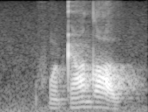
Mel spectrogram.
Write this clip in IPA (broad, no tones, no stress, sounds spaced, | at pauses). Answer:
f ũ ʈ ĩ dˤ u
